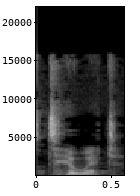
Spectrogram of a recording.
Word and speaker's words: Tyrwhitt: He told me it's actually Charles Tyrwhitt. So I apologize for having mispronounced it for so long.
